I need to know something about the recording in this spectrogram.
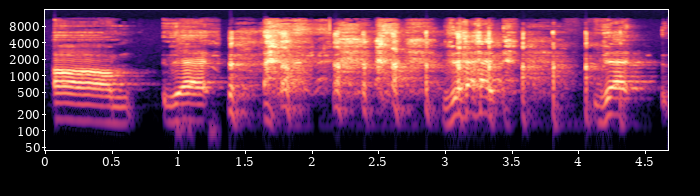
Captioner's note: laughs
